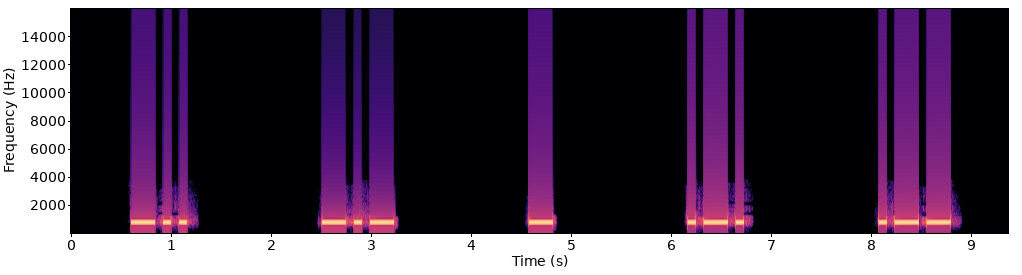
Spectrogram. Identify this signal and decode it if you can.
Morse code, heard as a keyed tone, about 15 wpm, spaced as for 5 wpm, 800 Hz. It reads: DKTRW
